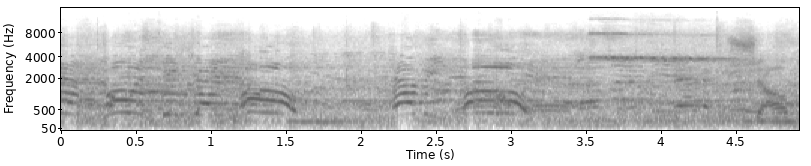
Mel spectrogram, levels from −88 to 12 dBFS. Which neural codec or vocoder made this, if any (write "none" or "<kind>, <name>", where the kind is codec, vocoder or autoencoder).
vocoder, BigVGAN v2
